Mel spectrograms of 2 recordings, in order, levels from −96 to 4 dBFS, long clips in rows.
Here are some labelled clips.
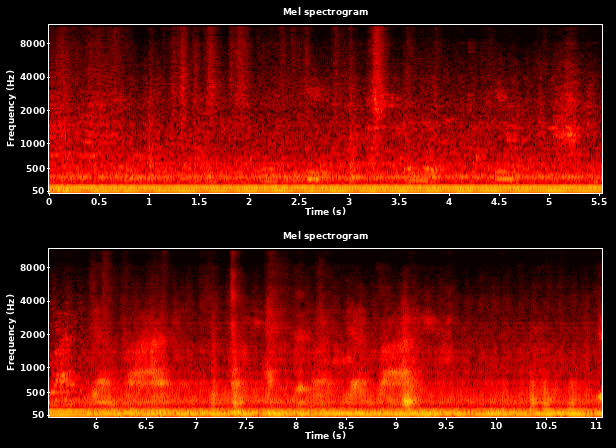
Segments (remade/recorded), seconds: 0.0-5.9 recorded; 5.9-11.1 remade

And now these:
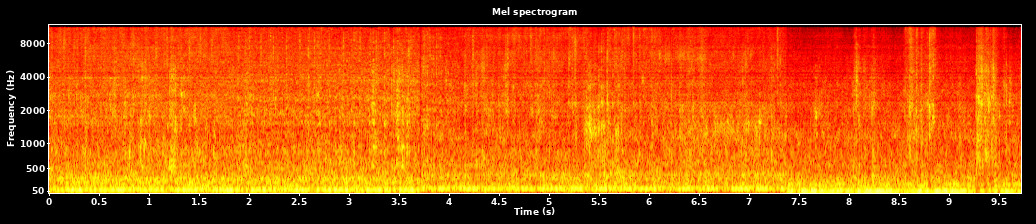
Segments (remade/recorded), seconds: 0.0-1.8 remade; 1.8-4.1 recorded; 4.1-9.7 remade

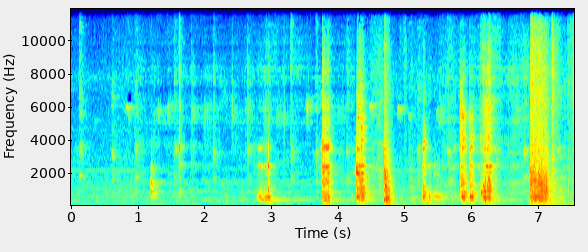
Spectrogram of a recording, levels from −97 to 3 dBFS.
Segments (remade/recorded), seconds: 0.0-1.0 recorded; 1.0-4.3 remade; 4.3-5.5 recorded; 5.5-6.9 remade; 6.9-7.5 recorded

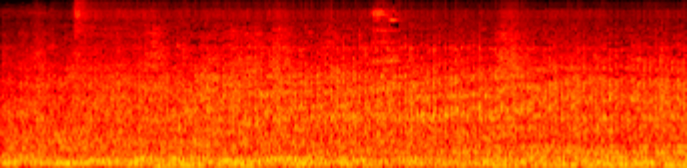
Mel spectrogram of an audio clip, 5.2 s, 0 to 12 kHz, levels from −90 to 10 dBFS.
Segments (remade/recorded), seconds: 0.0-0.5 recorded; 0.5-1.0 remade; 1.0-3.9 recorded; 3.9-4.5 remade; 4.5-5.2 recorded

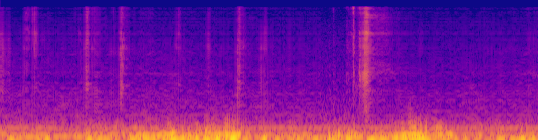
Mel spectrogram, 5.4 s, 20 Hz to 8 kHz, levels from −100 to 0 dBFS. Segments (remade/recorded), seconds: 0.0-3.2 remade; 3.2-3.6 recorded; 3.6-5.4 remade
